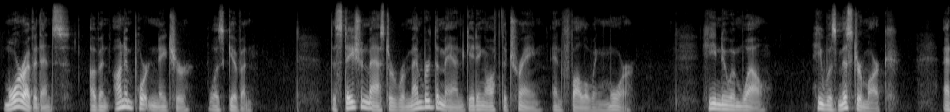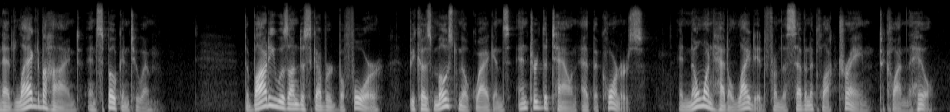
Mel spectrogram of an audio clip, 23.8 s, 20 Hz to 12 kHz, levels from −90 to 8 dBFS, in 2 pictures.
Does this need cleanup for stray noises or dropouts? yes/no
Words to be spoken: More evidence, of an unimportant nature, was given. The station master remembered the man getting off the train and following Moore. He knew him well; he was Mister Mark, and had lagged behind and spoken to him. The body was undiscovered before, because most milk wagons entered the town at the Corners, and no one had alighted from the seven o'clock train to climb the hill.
no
